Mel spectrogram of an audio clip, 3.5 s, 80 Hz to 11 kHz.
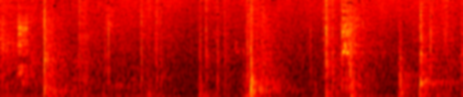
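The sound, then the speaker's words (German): Footsteps thud unevenly up a creaking wooden plank staircase to the upper floor of a house as a baroness leads visitors upstairs: about half a dozen soft steps with a brief creak in the middle. “Über die knarzenden Stufen der Dielentreppe führt die Baronin die HR2-Kulturgäste ins obere Stockwerk des Hauses”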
